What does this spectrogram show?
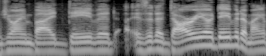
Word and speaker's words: Addario: Is it Addario, David? Am I pronouncing that correctly? Unless you're in the South, then it's Addario. Okay. All right. Addario.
